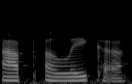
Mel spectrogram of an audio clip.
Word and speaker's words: Appalachia: The phonetic spelling as lash is gonna help me a lot.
